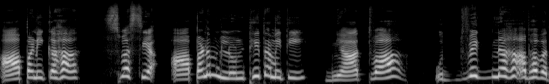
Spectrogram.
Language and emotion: Sanskrit, angry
